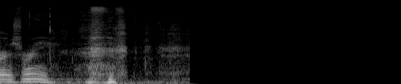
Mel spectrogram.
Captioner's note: chuckles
